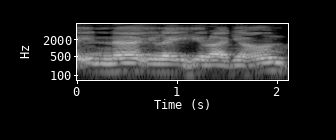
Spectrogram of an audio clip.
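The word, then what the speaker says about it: إِنَّا إِلَيْهِ رَاجِعُونَ: Nang berucap itu bukan inna lillahi wa inna ilaihi raji'un, tapi dibacanya inna lillahi wa inna lillahi raji'un.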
